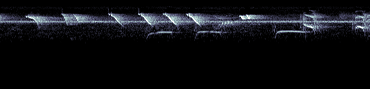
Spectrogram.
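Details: A rufous-tailed jacamar (Galbula ruficauda) calls: sharp, high, down-slurred notes, about two per second, mixed with short lower whistles, over a steady high insect-like whine.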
